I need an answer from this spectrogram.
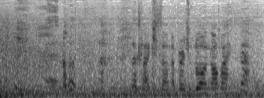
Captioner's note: coughing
